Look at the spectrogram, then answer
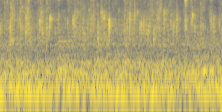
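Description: A leek, potato and cheese pancake sizzles under a lid in a frying pan, giving a steady, dense crackle and hiss with tiny pops, close by and continuous.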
